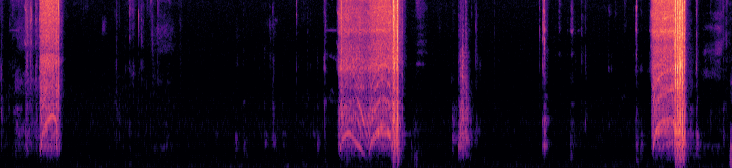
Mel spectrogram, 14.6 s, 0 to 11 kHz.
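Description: Power drill driving out screws on a 2019 Yard Machines 300E push mower: three separate whirring bursts, each about a second long, with long silences between and a few small clicks of handling.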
